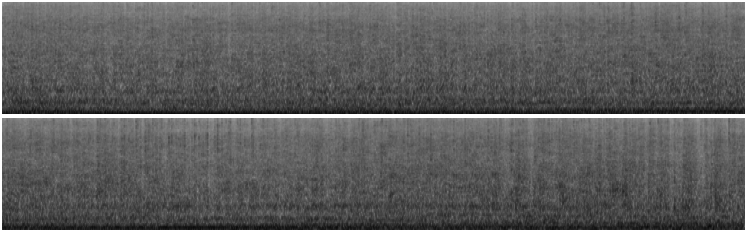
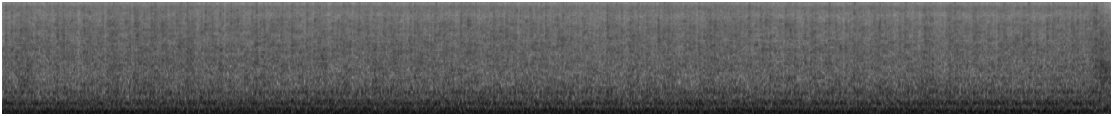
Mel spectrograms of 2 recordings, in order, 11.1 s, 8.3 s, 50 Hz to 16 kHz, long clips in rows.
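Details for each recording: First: Nitrous small-block Chevy V8 project car, first start after build: loud lumpy idle with deep uneven loping burble, running rich; fuel pressure too high, needs turning down. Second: Nitrous small-block Chevy V8 in the Brooklyn Dodger build, first start after a fast build, following fuel pressure trouble (too much fuel): loud, steady, lumpy-cam idle through open pipes, holding even without stalling; it starts, runs and idles normally.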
